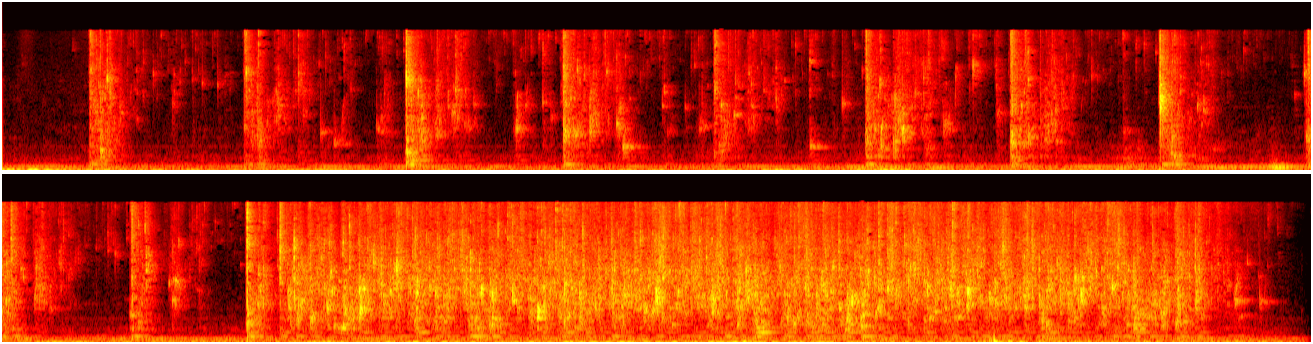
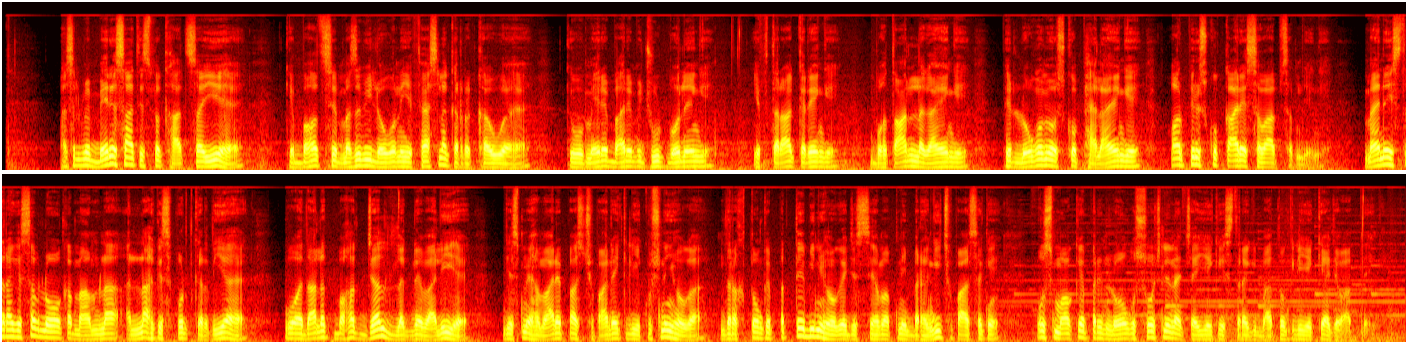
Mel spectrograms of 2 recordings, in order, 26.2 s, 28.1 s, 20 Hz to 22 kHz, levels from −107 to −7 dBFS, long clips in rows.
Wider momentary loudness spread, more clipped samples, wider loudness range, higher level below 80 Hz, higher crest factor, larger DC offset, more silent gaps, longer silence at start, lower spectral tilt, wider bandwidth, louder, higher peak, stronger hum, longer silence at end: first, 22 LU vs 10 LU; neither; first, 11 LU vs 1 LU; about the same, -54 dBFS vs -52 dBFS; first, 30 dB vs 14 dB; neither; neither; second, 0 s vs 0.6 s; second, -1 dB/octave vs -6.5 dB/octave; second, 11.5 kHz vs 16 kHz; second, -34 LUFS vs -25 LUFS; first, -6 dBFS vs -12 dBFS; neither; about the same, 0.05 s vs 0 s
